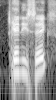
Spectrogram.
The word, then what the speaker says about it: Koenigsegg: Koisinex, Koisinex. – Kenisex, eh, ¿no? – Koenigsegg, ok.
